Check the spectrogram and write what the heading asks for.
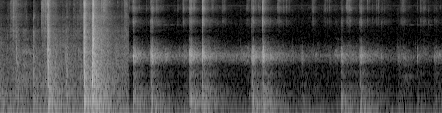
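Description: Boxing gloves punching a hanging heavy bag in quick, irregular combinations, each punch a sharp thud; the hardest shots come about two seconds in and the punching grows lighter and sparser near the end.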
